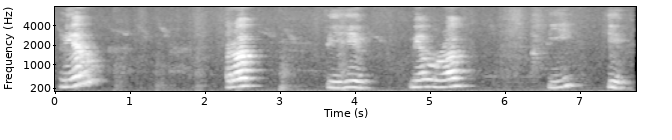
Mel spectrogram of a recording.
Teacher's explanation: Ada nun sukun bertemu dengan huruf ro. Jadi masuk tapi dengan tidak mendengung. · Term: idgham bilahuna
